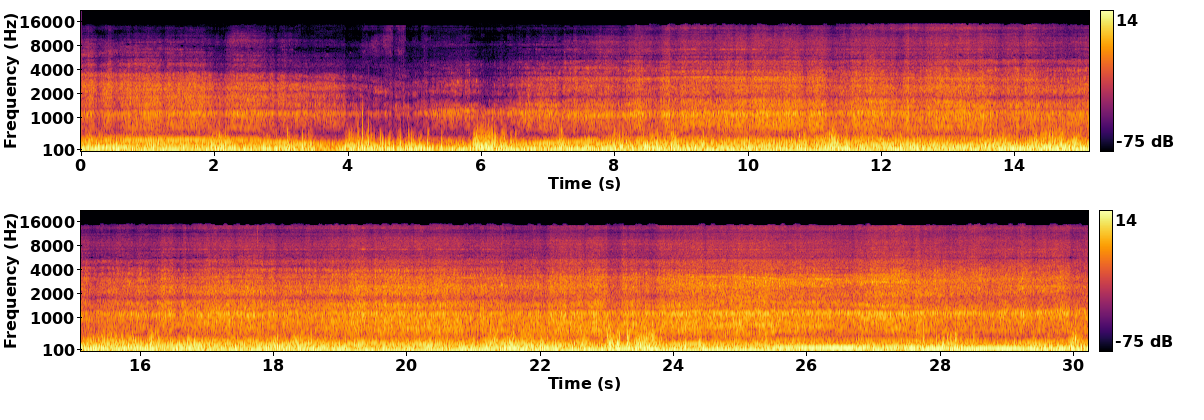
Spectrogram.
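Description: Claas Talos farm tractor's diesel engine running steadily under load while ploughing a flooded rice paddy. Its pitch glides up and down during the first several seconds, then holds steady.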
